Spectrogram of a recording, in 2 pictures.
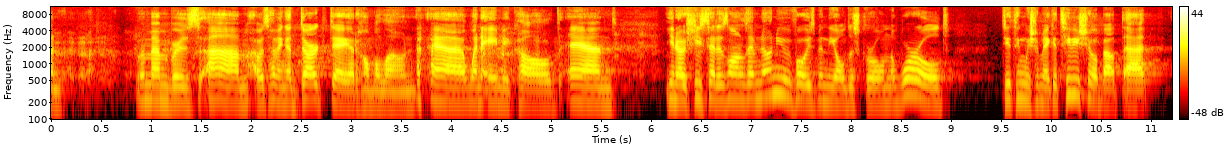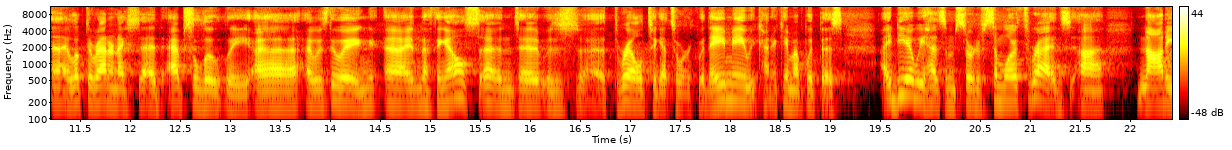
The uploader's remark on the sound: Live at Code 2019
